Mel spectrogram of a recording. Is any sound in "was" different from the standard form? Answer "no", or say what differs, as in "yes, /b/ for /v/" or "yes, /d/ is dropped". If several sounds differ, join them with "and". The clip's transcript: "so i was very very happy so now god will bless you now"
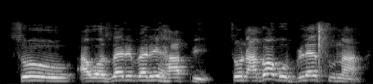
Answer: no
